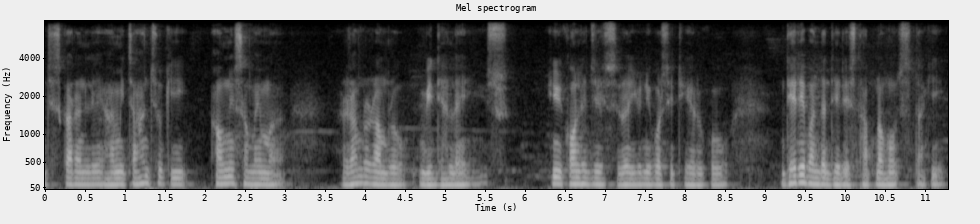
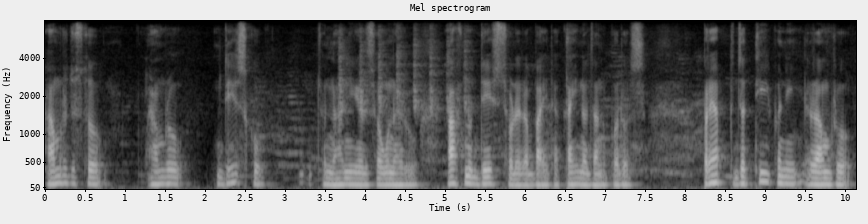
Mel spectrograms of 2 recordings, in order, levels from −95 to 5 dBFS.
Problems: none marked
